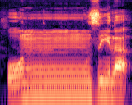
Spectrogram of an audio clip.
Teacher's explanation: harus disamarkan Nun nya antara n dan Ang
